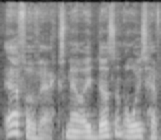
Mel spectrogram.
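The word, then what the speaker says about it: f(x): my independent the name of the function is pronounced f of x now it doesn't always have to be f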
